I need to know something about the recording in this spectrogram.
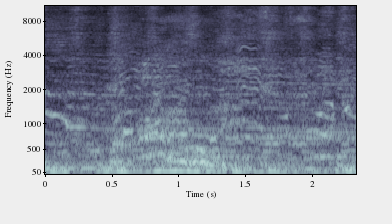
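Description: Loud party music with a steady beat, over a crowd of guests' voices shouting and cheering.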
